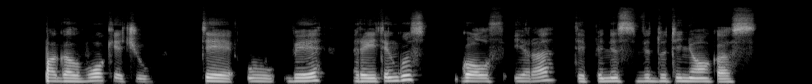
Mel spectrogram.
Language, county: Lithuanian, Telšiai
